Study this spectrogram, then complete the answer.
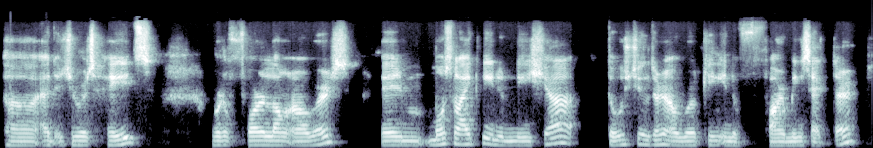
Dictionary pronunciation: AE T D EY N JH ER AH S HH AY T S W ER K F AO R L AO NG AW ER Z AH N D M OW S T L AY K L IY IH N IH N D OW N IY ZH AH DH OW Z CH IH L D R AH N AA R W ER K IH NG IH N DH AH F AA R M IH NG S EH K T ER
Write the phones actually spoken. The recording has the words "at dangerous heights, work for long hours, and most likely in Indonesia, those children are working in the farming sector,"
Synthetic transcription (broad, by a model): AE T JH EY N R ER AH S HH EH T S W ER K F AO R L AO NG AW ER S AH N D M OW S T L AY K L IY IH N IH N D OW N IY SH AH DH OW S CH IH L D R AH N AA R W ER K IH NG IH N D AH F AA R M IH NG S EH K T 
